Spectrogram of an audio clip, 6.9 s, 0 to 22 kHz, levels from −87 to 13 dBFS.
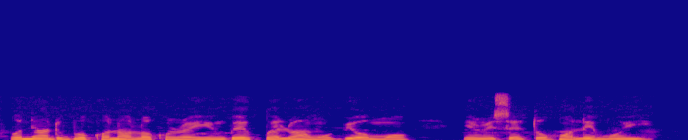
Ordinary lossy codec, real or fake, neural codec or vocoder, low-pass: none; real; none; 7.2 kHz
